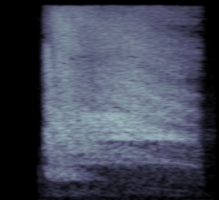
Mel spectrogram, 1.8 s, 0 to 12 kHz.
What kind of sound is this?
cell screams 4 ob
scream, processed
